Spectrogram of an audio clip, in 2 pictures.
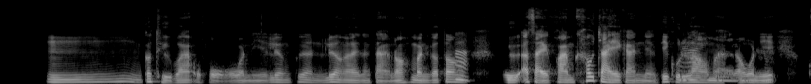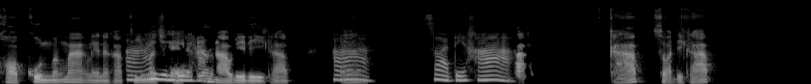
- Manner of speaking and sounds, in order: none
- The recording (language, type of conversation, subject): Thai, podcast, ทำอย่างไรจะเป็นเพื่อนที่รับฟังได้ดีขึ้น?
